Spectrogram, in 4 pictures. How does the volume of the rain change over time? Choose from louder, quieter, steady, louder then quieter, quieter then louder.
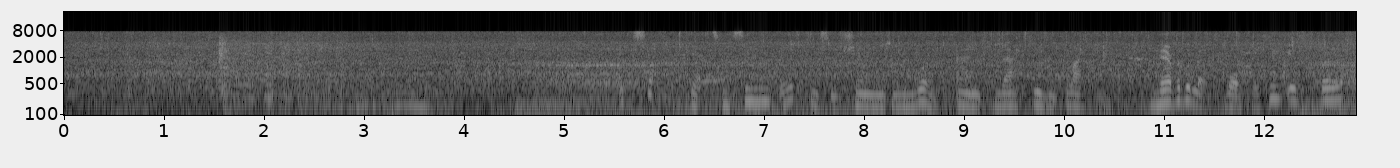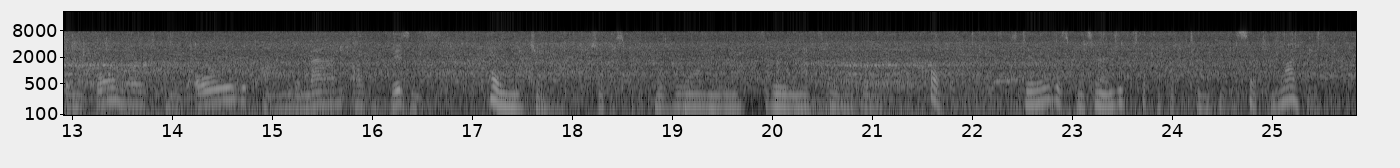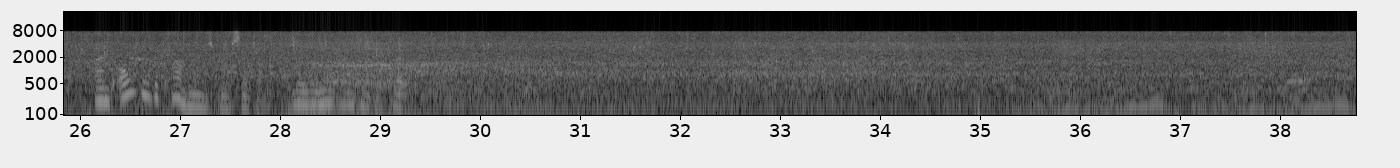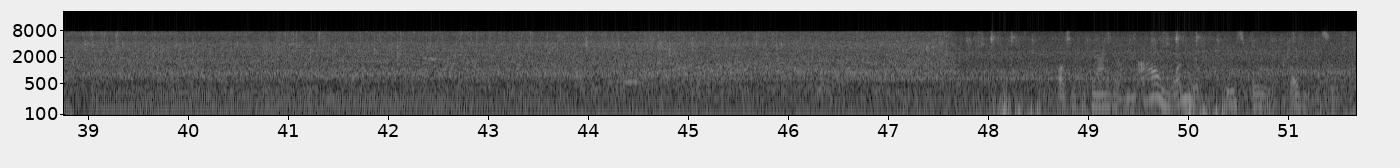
steady.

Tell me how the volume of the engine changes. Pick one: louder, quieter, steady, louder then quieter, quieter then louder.
steady.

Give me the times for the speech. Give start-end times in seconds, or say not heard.
5.5-29.3, 48.7-51.4.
